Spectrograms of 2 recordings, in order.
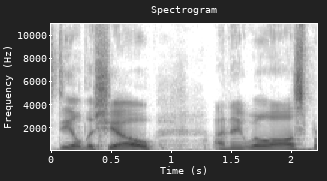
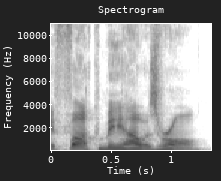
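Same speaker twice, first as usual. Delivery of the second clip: normal talking voice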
